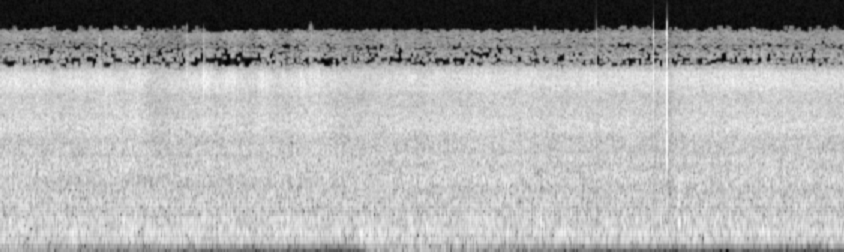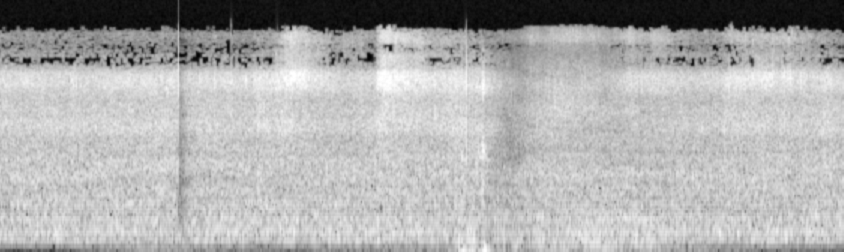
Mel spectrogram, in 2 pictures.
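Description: Campfire burning: a steady rush with a few sharp pops. Wind rumbles on the microphone at times.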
